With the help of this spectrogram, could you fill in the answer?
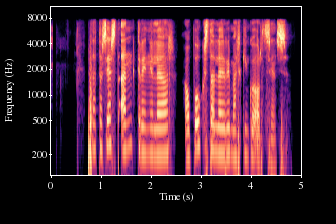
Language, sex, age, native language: Icelandic, female, 30-39, Icelandic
